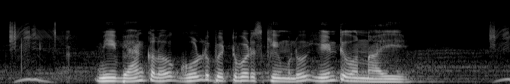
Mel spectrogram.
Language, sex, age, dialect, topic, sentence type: Telugu, male, 31-35, Utterandhra, banking, question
